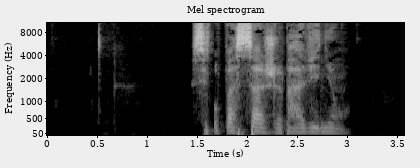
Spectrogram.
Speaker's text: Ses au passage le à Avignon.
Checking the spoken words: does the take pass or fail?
pass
